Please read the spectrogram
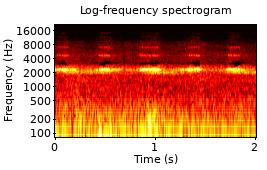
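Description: Cricket chirping sound effect, one steady chirp about twice a second, overlaid on an awkward silence as the classic 'crickets' gag for a question left unanswered.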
